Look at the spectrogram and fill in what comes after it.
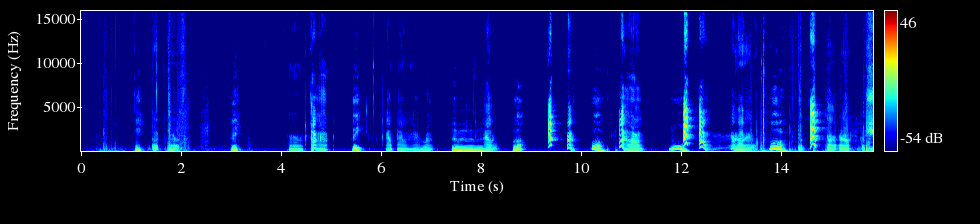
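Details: West Highland White Terrier puppy answering back indoors: short yappy barks and whiny growling yelps in uneven bursts with gaps of silence, some drawn-out rising and falling whines, in a small room.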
